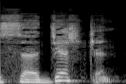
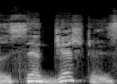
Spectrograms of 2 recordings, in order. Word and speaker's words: suggestion: 比如说 John's suggestion suggestion，因为有两个 G，所以我们常常中文人呢会念成 suggestion，可是老美他们在练的时候 suggestion sug 先停顿一下 suggestion 这样念法啊。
